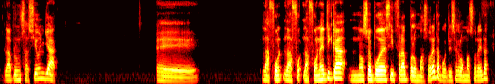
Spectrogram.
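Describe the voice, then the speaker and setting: Un hombre que debate sobre religión por videollamada, con preguntas pausadas y algunas muletillas. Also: male voice, medium pitch, no room sound. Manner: questioning, measured, with hesitant fillers.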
